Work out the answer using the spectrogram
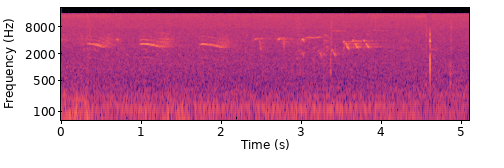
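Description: Birds calling: three down-slurred chirps in the first two seconds, then a run of short quick notes, over a steady low rumble. A single sharp click about four and a half seconds in: a putter striking a golf ball.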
